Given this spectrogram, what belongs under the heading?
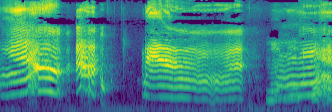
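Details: Infant crying in several sustained, tonal wails with short pauses in a small room, apparently from a wet diaper (peeing), wanting to be changed; infant crying.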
